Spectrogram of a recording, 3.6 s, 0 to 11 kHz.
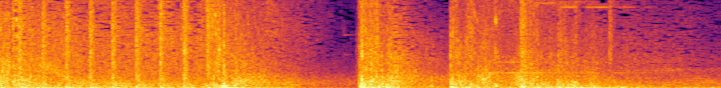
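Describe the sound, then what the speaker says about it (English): Heavy automatic gunfire in a PS4 shooter game, a dense continuous burst of shots that drops out briefly near the middle and then resumes just as loud, with no talk. "Taking fire, friends."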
